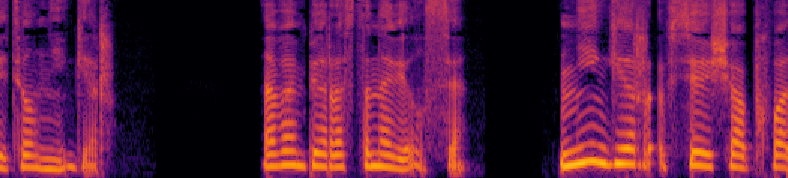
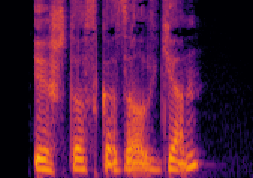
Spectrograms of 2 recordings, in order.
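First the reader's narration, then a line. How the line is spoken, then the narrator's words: Harsher questioning tone. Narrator (Russian): спросил Блэк Джек уже более жестким тоном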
